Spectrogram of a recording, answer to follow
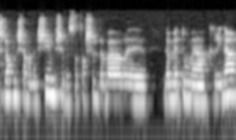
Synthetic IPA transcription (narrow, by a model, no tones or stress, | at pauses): ʃlaχleʃamanaʃimʃe̞be̞so̞fo̞ʃeld̪avaʁ | ɡamet̪umeakʁina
